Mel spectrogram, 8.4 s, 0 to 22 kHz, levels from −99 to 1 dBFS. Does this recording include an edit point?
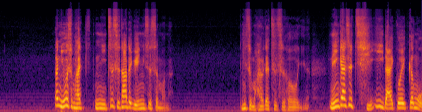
yes; 1 cut; at 4.7 s

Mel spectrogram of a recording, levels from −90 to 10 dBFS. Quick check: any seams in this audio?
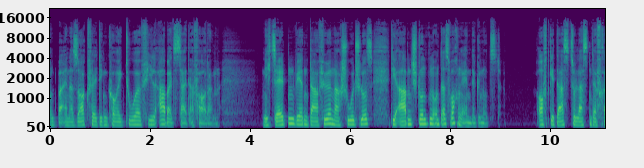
no; 0 cuts

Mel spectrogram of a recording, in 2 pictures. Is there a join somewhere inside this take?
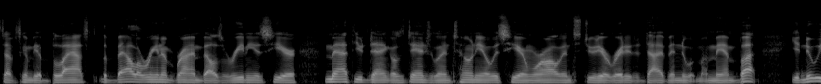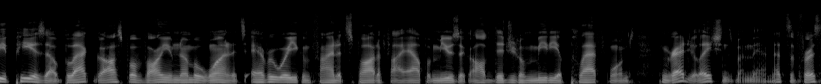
no; 0 cuts

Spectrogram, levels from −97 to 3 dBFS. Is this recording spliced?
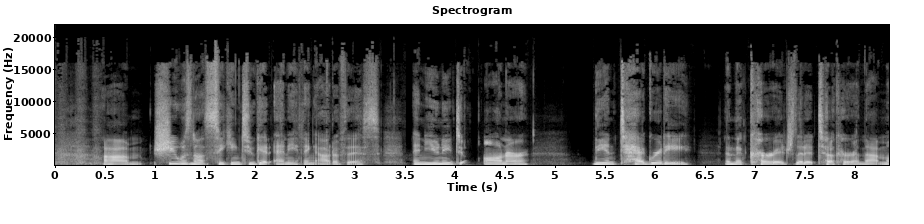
yes; 2 cuts; at 0.9 s, 3.5 s

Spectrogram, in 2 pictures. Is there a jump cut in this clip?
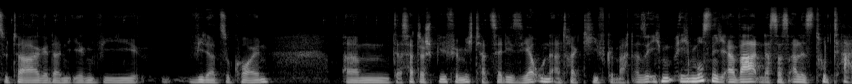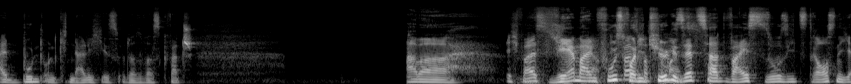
no; 0 cuts

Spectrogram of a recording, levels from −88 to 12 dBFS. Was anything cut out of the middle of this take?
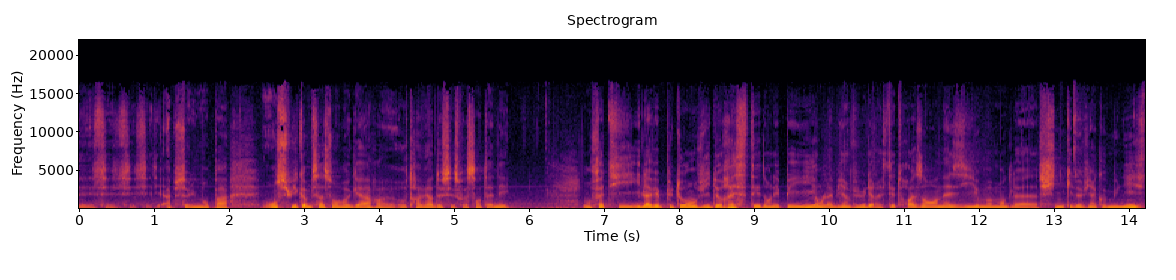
yes; 3 cuts; at 2.4 s, 6.7 s, 12.8 s

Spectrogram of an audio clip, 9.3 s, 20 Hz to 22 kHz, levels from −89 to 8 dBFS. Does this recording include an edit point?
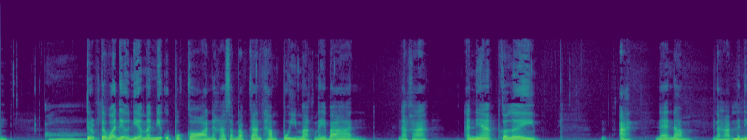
no; 0 cuts

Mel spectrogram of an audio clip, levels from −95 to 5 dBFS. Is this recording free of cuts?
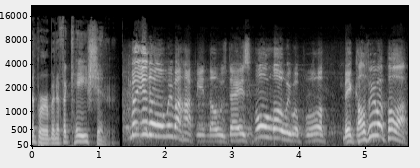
yes; 0 cuts

